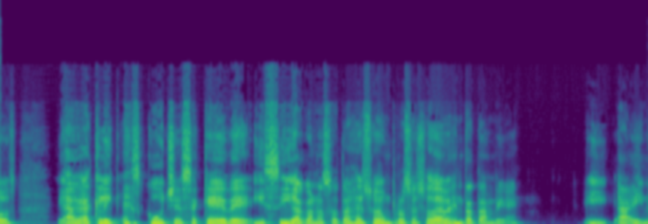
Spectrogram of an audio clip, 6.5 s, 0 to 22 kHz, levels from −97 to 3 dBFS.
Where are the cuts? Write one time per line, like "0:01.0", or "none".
0:02.5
